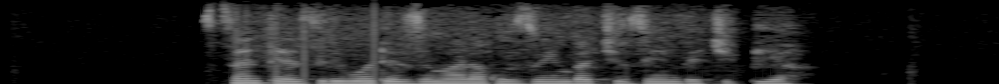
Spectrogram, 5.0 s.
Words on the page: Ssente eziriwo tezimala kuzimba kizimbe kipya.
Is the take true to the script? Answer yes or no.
yes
